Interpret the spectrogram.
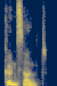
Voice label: "consult", Indian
